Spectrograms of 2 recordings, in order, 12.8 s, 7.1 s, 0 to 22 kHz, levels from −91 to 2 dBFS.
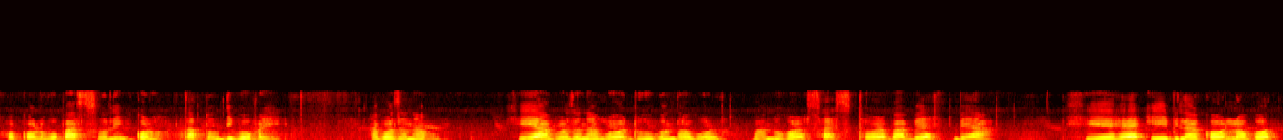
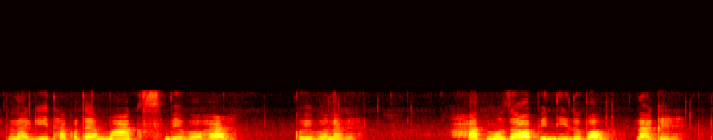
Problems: constant background noise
